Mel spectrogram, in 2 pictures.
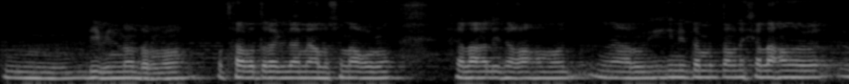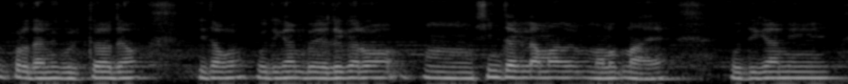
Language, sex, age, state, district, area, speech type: Assamese, male, 18-30, Assam, Darrang, rural, spontaneous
